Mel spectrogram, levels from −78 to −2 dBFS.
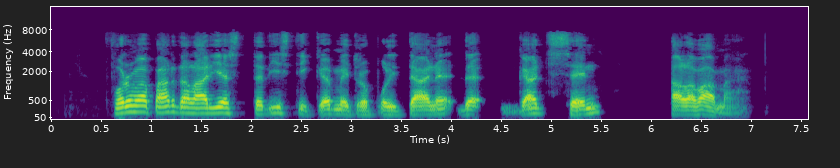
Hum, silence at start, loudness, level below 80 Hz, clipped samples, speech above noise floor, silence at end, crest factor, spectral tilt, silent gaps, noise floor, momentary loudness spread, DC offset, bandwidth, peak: none; 0.65 s; -16 LUFS; -56 dBFS; under 0.1%; 53 dB; 0.7 s; 16 dB; -5.5 dB/octave; 4.35-4.49 s, 5.82-6.19 s; -68 dBFS; 10 LU; under 0.1%; 7.8 kHz; -2 dBFS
